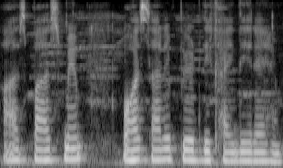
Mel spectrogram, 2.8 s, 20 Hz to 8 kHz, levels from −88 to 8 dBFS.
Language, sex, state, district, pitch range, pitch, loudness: Hindi, female, Chhattisgarh, Raipur, 160-180 Hz, 175 Hz, -16 LUFS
